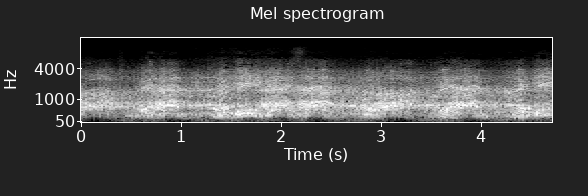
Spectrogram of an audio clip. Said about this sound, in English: The vast majority of the demonstrators were backers of the banned Muslim Brotherhood, and the liberal shouts of "Down with Mubarak" quickly gave way to the Islamist rallying cry, "With our lives, with our blood, we offer ourselves to Islam."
